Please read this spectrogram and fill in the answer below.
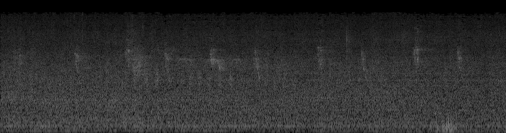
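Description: Steady outdoor background noise with small birds chirping in short, scattered calls, and one dull thump about two-thirds of the way through.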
